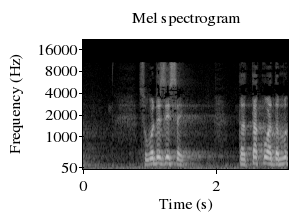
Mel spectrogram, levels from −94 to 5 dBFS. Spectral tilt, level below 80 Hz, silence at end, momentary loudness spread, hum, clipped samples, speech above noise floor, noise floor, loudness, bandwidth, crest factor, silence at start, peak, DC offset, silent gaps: -4.5 dB/octave; -56 dBFS; 0 s; 12 LU; none; under 0.1%; 27 dB; -55 dBFS; -29 LUFS; 11 kHz; 20 dB; 0 s; -12 dBFS; under 0.1%; none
